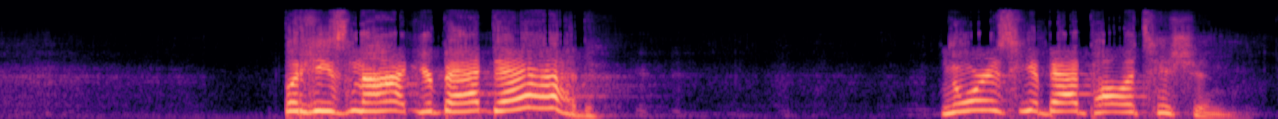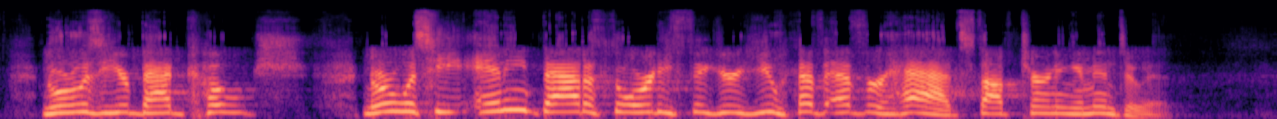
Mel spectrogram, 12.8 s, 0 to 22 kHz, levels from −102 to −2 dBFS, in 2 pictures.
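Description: Throughout, the Speex codec starves the excitation at a rate suggesting about 22 kbps, leaving the speech plainly hoarse and noisy, with nothing above 15.4 kHz.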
